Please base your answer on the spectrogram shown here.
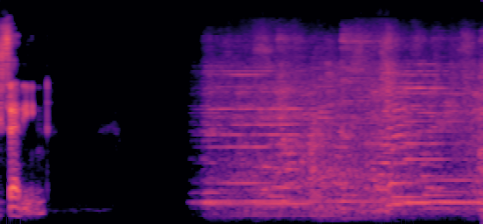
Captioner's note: chatter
